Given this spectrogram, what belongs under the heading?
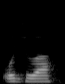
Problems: none marked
